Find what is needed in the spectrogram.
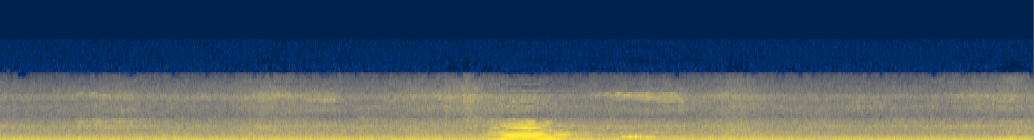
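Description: A single horn blast of about a second, about halfway through, over a steady low rumble.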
